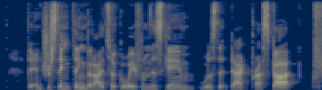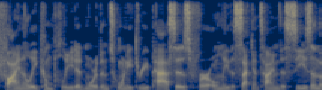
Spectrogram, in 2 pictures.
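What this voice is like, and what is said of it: Sick, unwell-sounding voice. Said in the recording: “I was sick this week. You can probably hear it in my voice.”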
